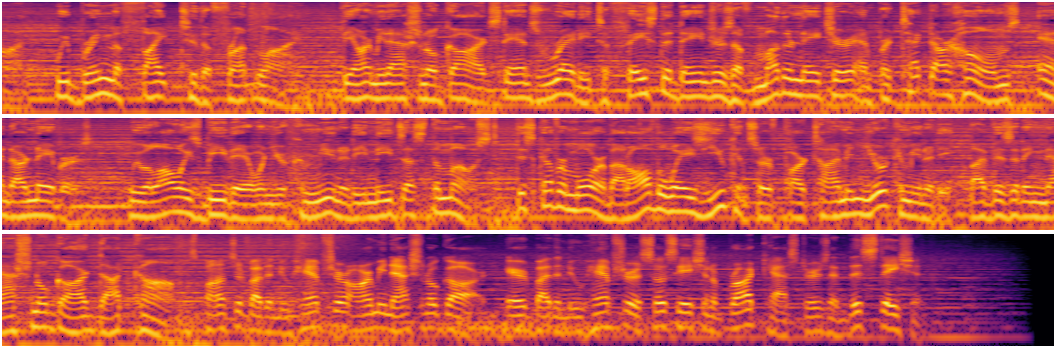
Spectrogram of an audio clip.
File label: Fire Response Radio English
